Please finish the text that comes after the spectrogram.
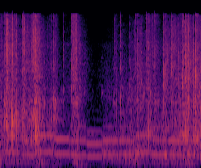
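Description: Quick, crisp rustling snips of parchment paper being cut, repeated rapidly over soft music in the background.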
